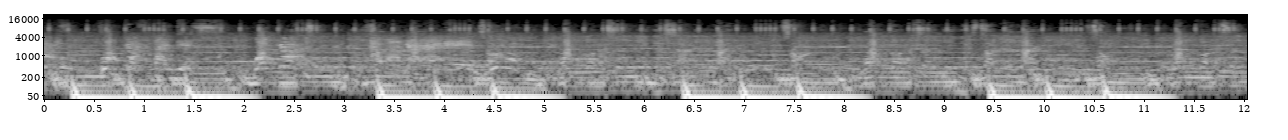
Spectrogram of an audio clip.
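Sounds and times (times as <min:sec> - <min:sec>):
deep bass notes: 0:00.0 - 0:02.2, 0:03.3 - 0:05.2, 0:06.4 - 0:08.3, 0:09.4 - 0:11.3
trap music through sound system: 0:00.0 - 0:12.0.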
